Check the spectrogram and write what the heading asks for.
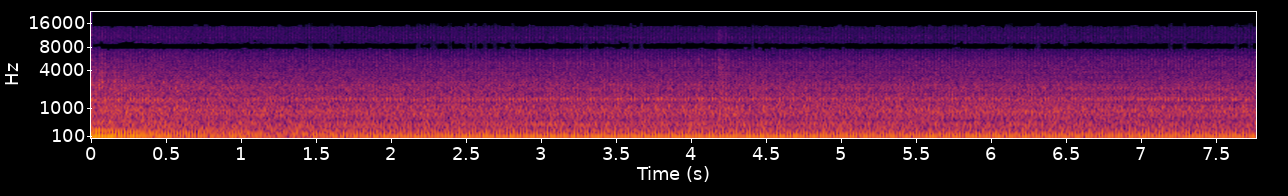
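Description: Massey Ferguson 165's four-cylinder Perkins diesel engine coming down from raised revs to a steady idle about a second and a half in, then idling evenly.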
